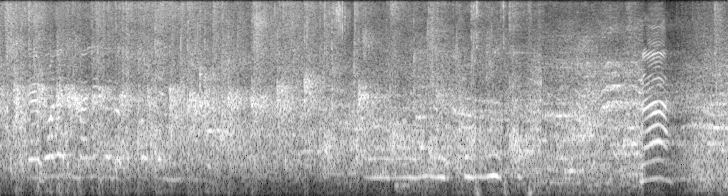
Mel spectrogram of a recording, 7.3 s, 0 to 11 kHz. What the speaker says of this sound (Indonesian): Oke, kasih aplaus untuk kelompok 2 ya.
